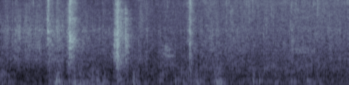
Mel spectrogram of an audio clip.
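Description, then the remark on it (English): A branch bangs against a door in a few irregular, fairly sharp knocks over a steady wash of rain and stormy wind, with no one talking. “Just a branch banging against the door.”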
